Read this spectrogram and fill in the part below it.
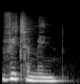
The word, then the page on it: vitamin: British English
